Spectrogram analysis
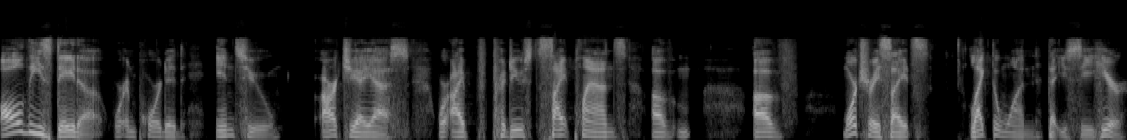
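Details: Real stuttering with word repetitions in an adult man who states he is a person who stutters, heard during a lecture he is giving.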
